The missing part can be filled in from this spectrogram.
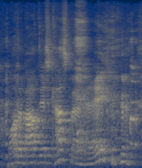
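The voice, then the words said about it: Put-on Canadian accent. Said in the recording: “Did you have to use a Canadian accent?”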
